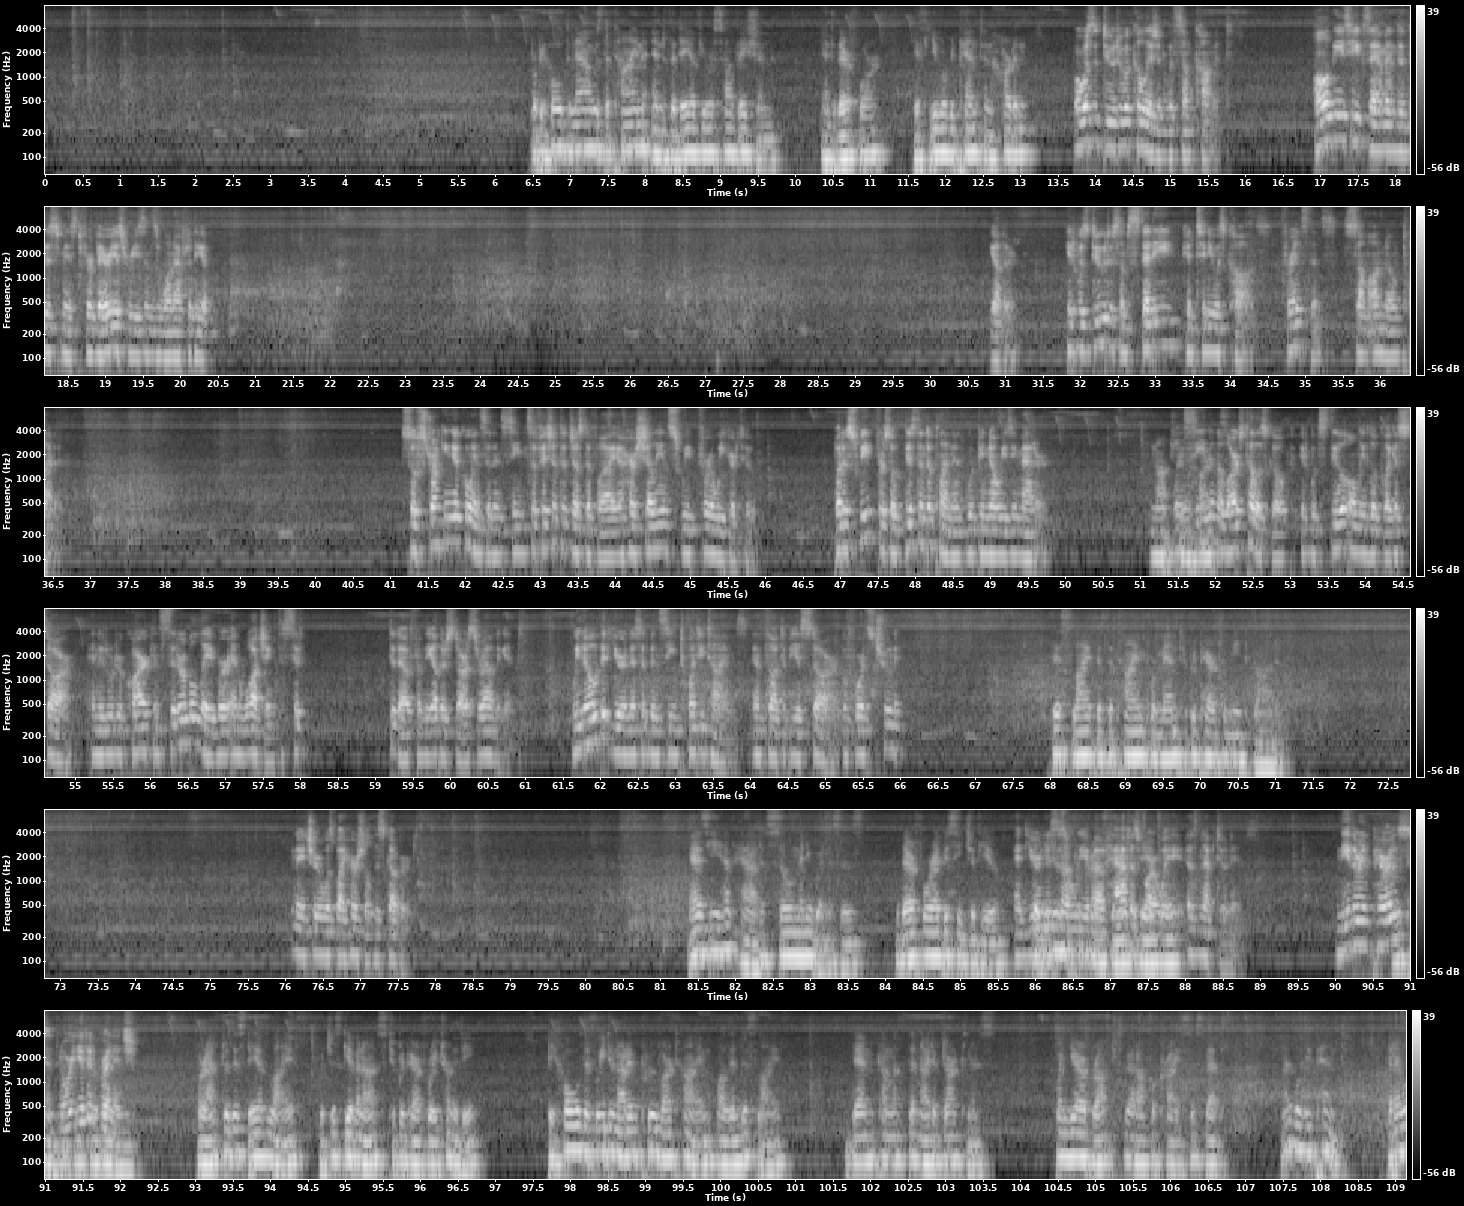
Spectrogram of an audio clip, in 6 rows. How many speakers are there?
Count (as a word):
three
